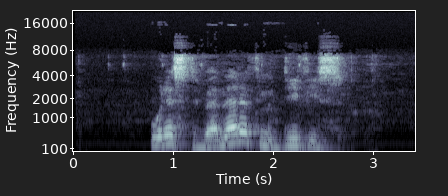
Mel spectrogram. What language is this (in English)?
Kabyle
